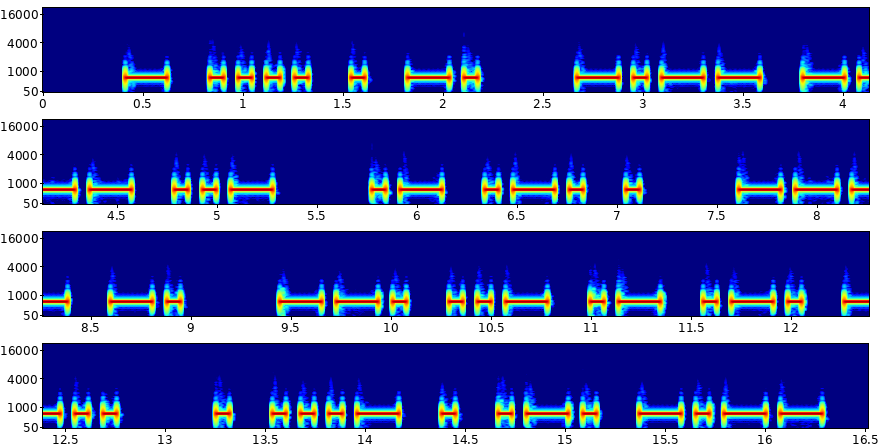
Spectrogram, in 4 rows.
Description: Morse code, heard as a keyed tone, about 17 wpm, 700 Hz. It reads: THEN YOU ARE ON GUARD EVERY
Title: Sentences from Top 1000 Words - Review Part 4 - 17wpm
